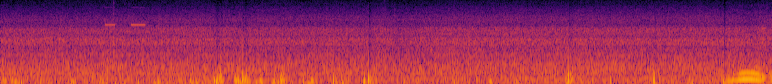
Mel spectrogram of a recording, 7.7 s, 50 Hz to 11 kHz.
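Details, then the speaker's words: LG ThinQ 10000 BTU air conditioner after a capacitor replacement, fan on low: soft steady whir, evenly running, no rubbing or rattle, not as quiet as an older LG. Normal fan running on low. "not not quite as quiet as that other big LG I had that older one that one is really quiet on low this one's not quite as quiet"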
